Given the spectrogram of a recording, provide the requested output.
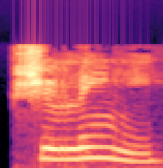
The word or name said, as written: shilingi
